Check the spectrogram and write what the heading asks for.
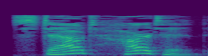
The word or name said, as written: stouthearted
